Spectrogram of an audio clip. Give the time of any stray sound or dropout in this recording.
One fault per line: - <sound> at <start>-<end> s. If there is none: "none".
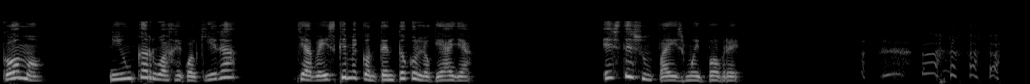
- laugh at 8.6-10.2 s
